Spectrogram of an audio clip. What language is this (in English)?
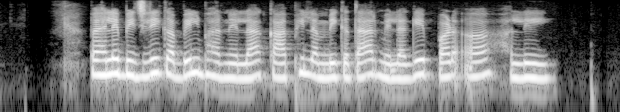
Magahi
